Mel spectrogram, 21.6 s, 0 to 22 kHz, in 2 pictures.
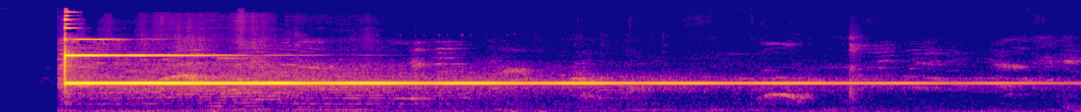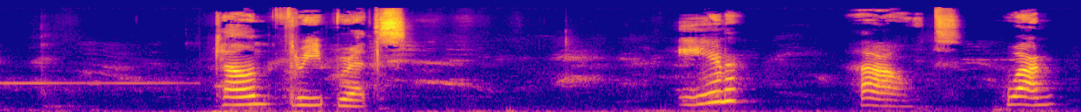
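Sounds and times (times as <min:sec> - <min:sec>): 
faint noise: 0:00.5 - 0:21.6
mindfulness bell struck and ringing: 0:00.6 - 0:12.7
speech: 0:13.0 - 0:15.0, 0:17.6 - 0:18.3, 0:19.4 - 0:21.4.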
